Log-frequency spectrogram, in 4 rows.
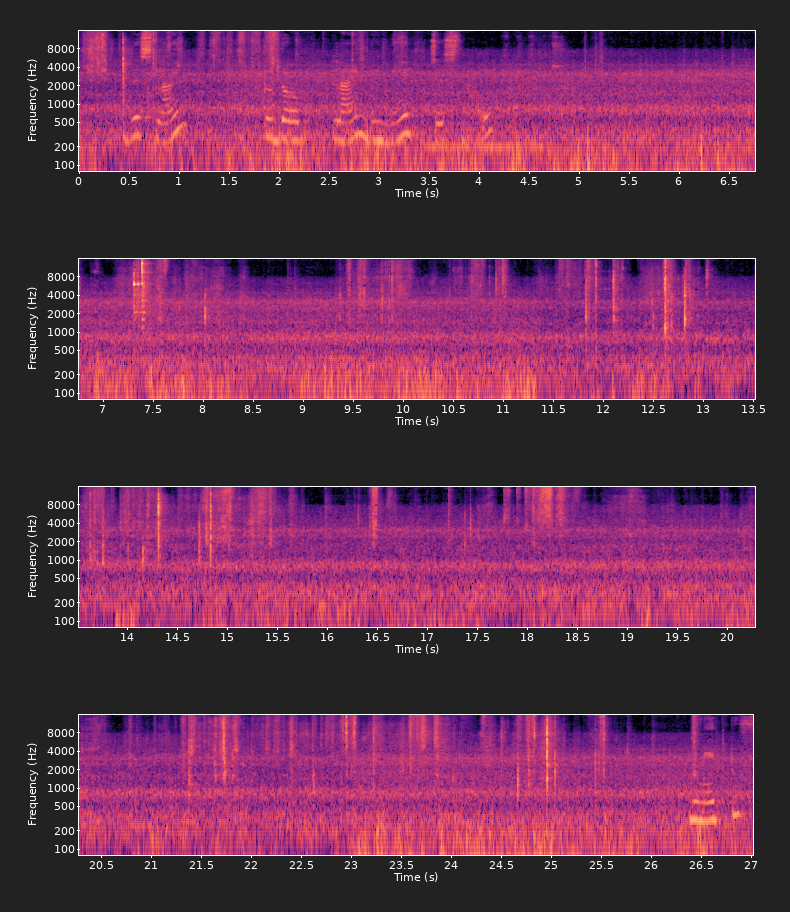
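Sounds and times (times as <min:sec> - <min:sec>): paper being folded by hand: 0:00.0 - 0:03.8, 0:07.5 - 0:08.5, 0:09.3 - 0:19.4, 0:20.2 - 0:25.8
low background rumble: 0:00.0 - 0:27.0.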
